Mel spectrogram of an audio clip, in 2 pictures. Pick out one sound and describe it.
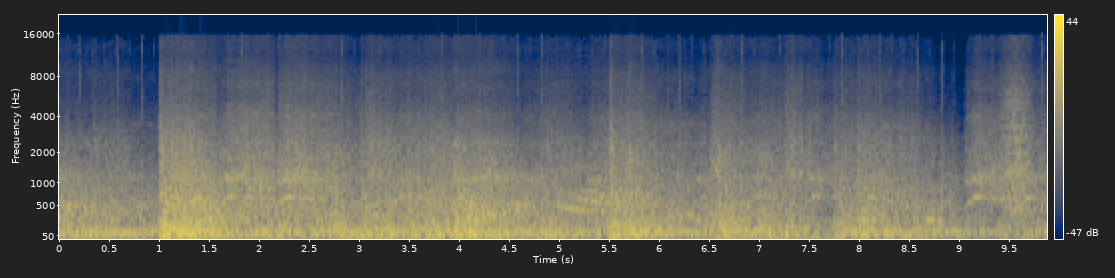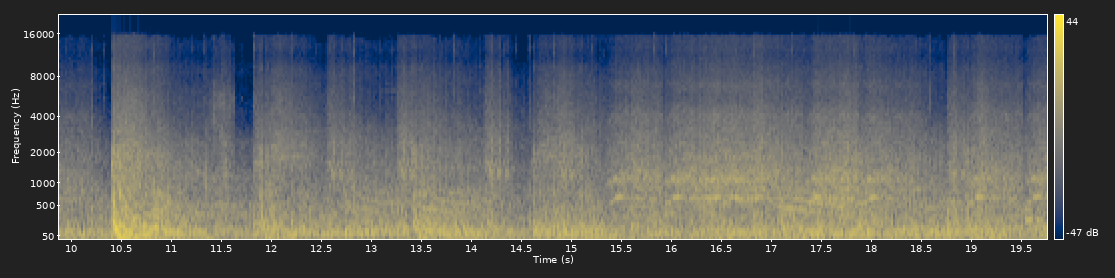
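A crossbow fires with sharp twangs, again and again.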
